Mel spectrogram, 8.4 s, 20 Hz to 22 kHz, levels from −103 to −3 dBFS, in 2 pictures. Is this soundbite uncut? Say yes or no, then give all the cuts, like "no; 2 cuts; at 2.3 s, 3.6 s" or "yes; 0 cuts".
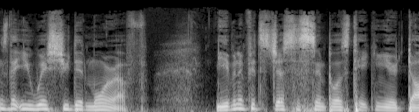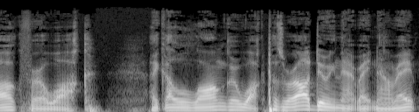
no; 1 cut; at 6.8 s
